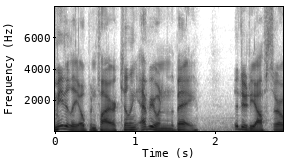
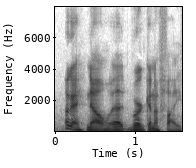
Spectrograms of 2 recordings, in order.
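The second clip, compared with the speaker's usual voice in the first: ordinary delivery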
